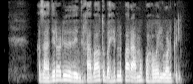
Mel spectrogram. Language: Pashto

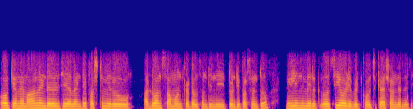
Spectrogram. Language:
Telugu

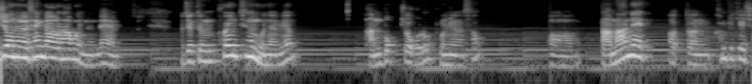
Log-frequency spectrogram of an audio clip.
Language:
Korean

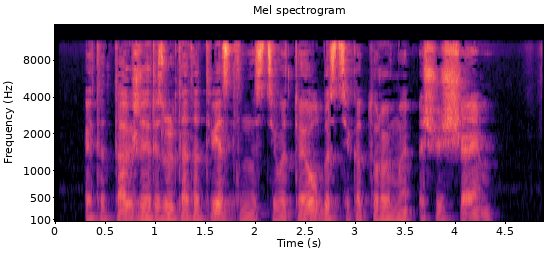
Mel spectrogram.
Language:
Russian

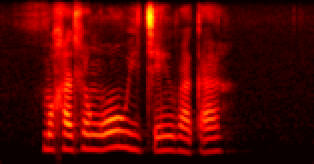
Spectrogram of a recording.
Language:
Northern Sotho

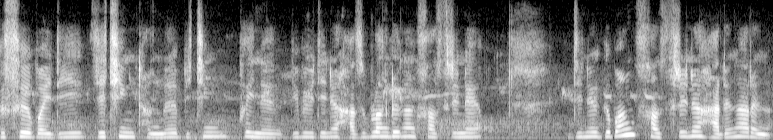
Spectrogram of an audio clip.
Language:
Bodo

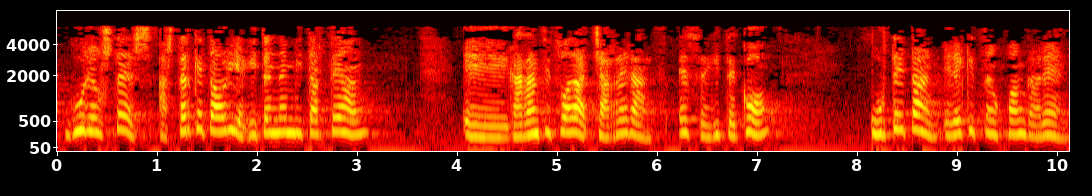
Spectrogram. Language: Basque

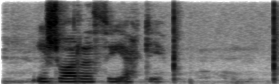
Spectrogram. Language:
Icelandic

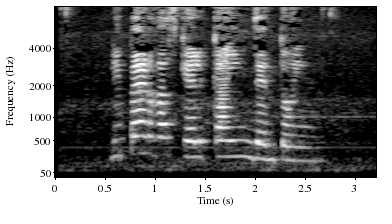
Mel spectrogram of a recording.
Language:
Esperanto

